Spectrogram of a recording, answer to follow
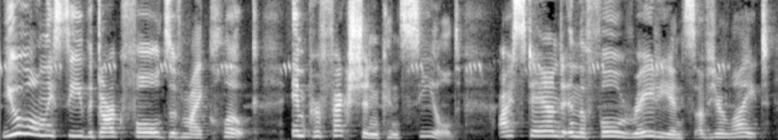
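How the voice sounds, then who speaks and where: An actress playing a witty, proud, lovelorn woman poet in radio theatre, speaking in a theatrical, yearning way with drawn-out phrases. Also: a little high, animated. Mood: earnest, yearning. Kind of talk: poetic radio theatre acting.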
